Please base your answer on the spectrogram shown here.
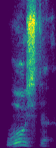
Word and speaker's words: Worcester: No, he's in Worcester County. Worcester. That's how you pronounce it.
